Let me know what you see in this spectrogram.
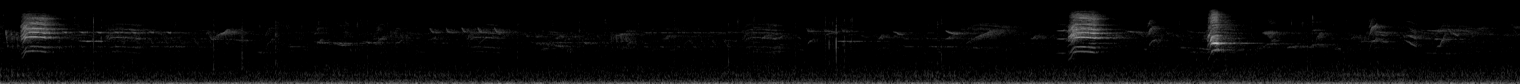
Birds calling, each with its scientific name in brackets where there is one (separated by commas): Apapane (Himatione sanguinea), Hawaii Creeper (Loxops mana), Iiwi (Drepanis coccinea), Hawaii Amakihi (Chlorodrepanis virens)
